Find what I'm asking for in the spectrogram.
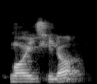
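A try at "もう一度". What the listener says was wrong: Itu pendek maunya.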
